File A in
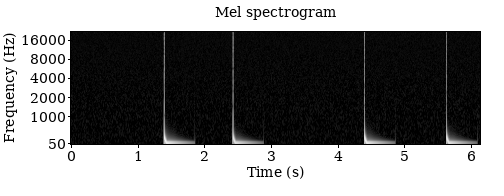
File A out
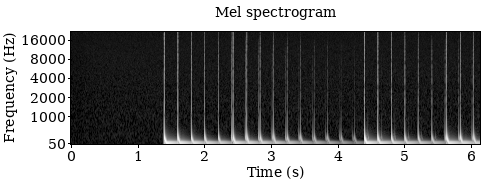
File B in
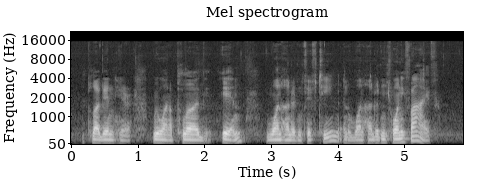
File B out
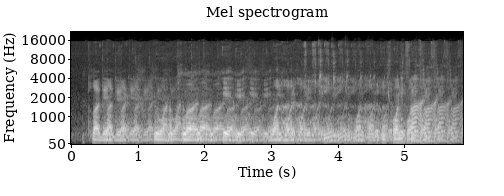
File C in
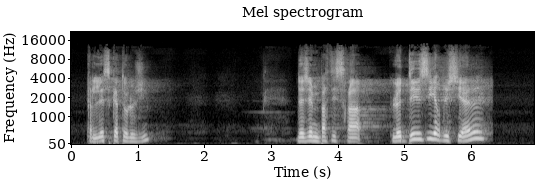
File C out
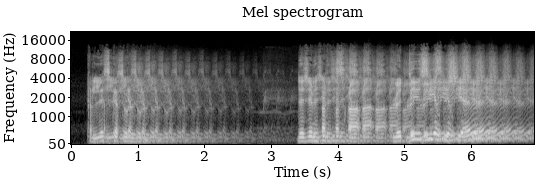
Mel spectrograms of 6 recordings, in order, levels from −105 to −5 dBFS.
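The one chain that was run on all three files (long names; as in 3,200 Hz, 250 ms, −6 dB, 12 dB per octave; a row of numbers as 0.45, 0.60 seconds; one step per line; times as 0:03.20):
feedback echo with a swinging delay time 202 ms, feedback 67%, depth 117 cents, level −4 dB
loudness normalisation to −24 LKFS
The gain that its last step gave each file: +4.0, +2.0, −0.5 decibels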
